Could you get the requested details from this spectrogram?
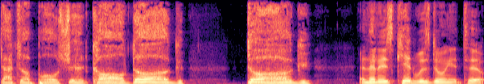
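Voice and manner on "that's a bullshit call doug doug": mock very slow, high, raspy, rough, stretched-out scream. Complaining about a man yelling beside them every play, imitating his screaming. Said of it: "right next to me screaming every play".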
